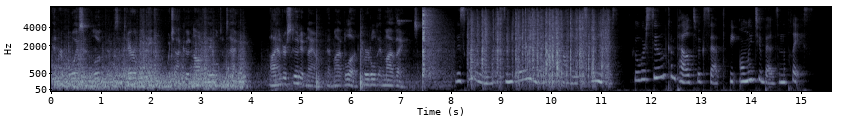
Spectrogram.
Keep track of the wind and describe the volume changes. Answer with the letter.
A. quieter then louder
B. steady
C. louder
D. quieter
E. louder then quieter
D.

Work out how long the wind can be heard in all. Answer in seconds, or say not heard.
8 s.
